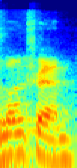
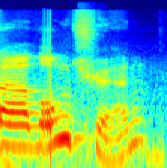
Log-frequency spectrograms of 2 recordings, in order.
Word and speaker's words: Longquan: Well, it's a Longquan. It's a sound that does not exist in English, so it's kind of hard.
